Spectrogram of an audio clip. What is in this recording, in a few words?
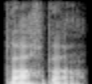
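"parpaing", French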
